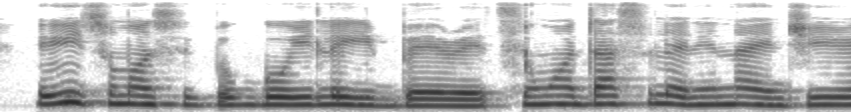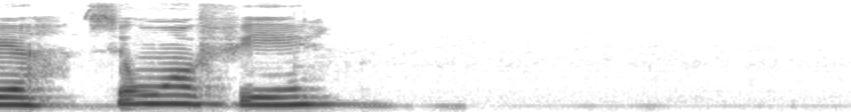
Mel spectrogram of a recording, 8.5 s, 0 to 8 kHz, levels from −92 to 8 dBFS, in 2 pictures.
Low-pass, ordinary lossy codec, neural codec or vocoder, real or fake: 7.2 kHz; none; none; real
